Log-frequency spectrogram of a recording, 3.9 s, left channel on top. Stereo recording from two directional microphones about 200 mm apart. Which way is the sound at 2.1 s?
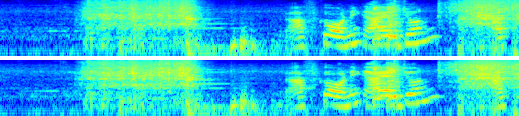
55° left (ahead or behind).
